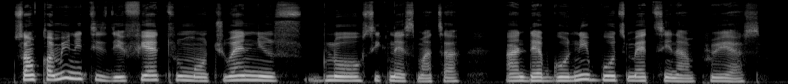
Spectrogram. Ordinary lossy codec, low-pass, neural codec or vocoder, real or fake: none; none; vocoder, 48 kHz, 128 mel bands, Vocos; fake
